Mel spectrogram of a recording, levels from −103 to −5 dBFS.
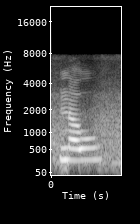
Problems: constant background noise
